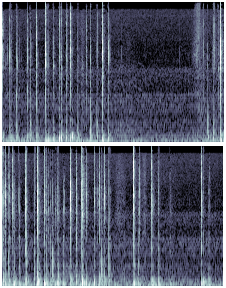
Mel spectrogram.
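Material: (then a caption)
Plastic. Long acrylic nail tips type in fast, repeated taps on a MacBook keyboard with solid keys under a thin, pink patterned plastic/silicone cover. Dense bursts of short, dull, thuddy clicks with bright nail ticks come in two runs separated by a quiet pause of about a second and a half, then trail off into a few scattered taps.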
